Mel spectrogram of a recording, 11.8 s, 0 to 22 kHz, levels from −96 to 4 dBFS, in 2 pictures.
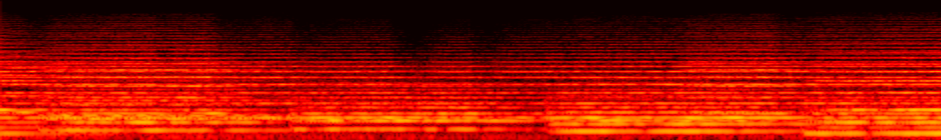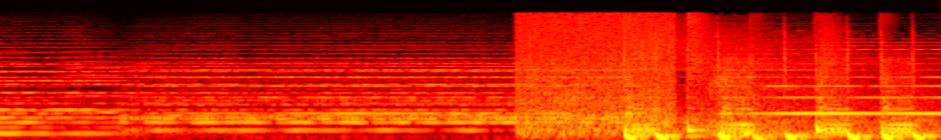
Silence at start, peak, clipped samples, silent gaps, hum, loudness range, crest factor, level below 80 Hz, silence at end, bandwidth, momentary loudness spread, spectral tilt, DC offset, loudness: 0 s; -8 dBFS; under 0.1%; none; none; 10 LU; 20 dB; -34 dBFS; 0 s; 16 kHz; 13 LU; -4.5 dB/octave; under 0.1%; -29 LUFS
